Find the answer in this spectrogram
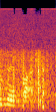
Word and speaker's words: Rehman: नाम है सैयद फवादुर रहमान। सैयद फवादुर रहमान। फवाद की स्पेलिंग बताएं।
